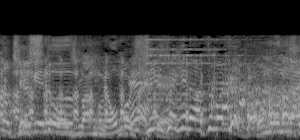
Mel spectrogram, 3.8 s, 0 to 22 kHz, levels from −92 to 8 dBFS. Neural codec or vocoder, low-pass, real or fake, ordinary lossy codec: none; none; real; none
